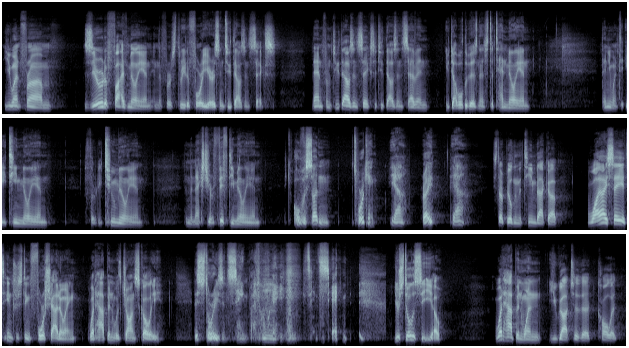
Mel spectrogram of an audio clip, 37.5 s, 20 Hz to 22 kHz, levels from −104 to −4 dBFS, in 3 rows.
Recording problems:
thin; very; fading below 300 Hz

